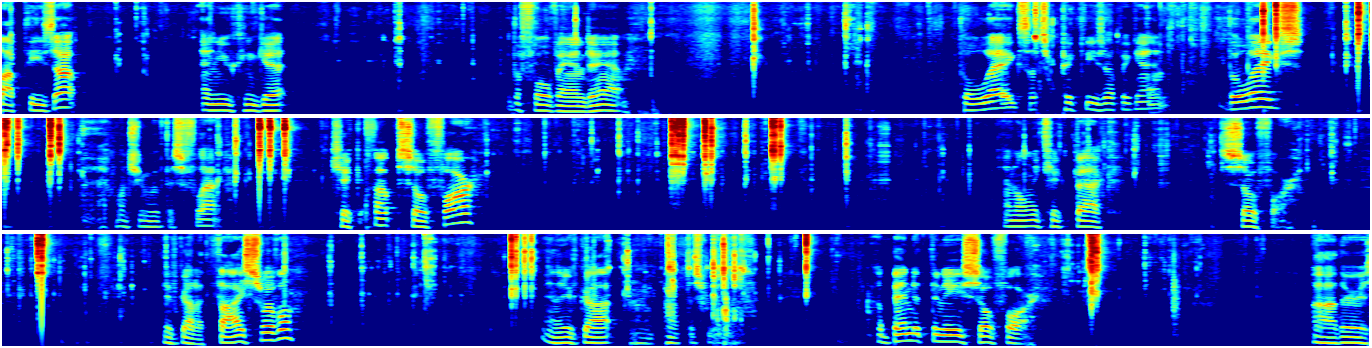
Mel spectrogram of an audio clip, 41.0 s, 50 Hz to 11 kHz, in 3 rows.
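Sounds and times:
plastic toy joint clicks: 12.6s - 14.4s, 15.8s - 16.6s, 19.2s - 23.5s, 26.9s - 28.8s, 30.6s - 32.8s, 38.1s - 38.5s.

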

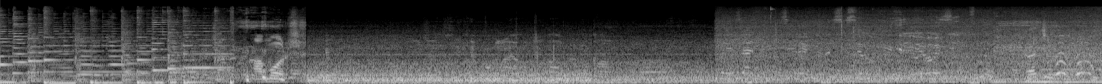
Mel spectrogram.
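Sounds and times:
people talking outdoors: 1.8s - 11.0s
vehicle road and engine drone: 2.4s - 11.0s.

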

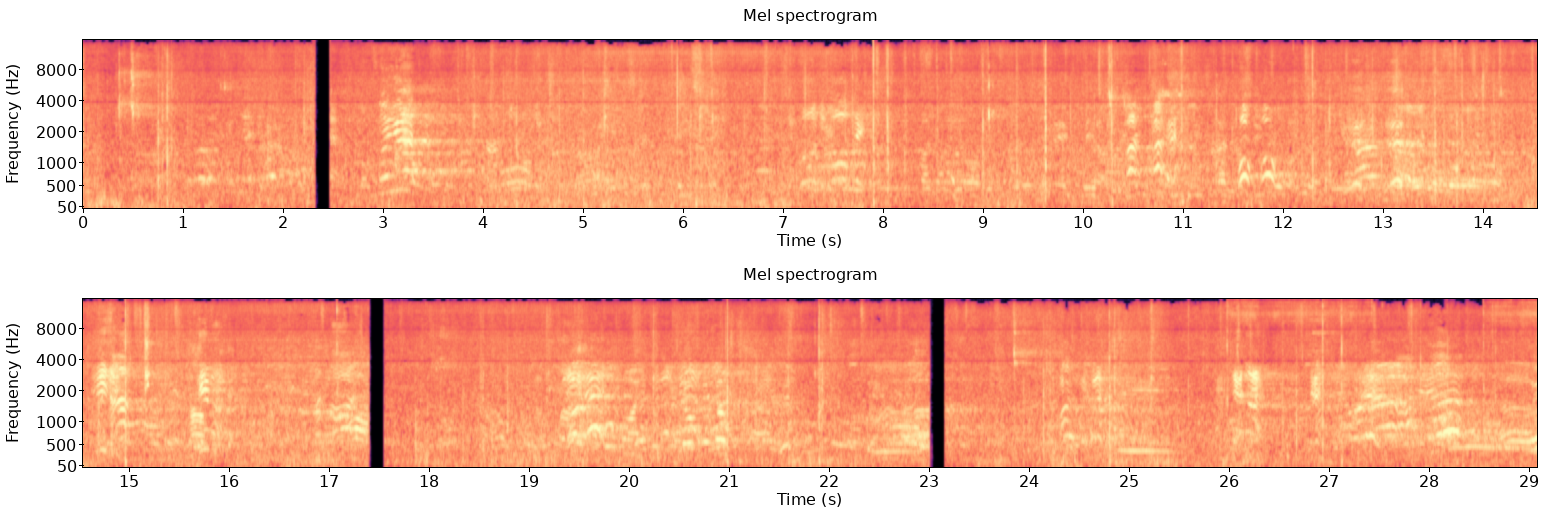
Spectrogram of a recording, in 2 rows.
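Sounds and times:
background noise: 0.0s - 29.0s
players shouting: 24.3s - 29.0s.

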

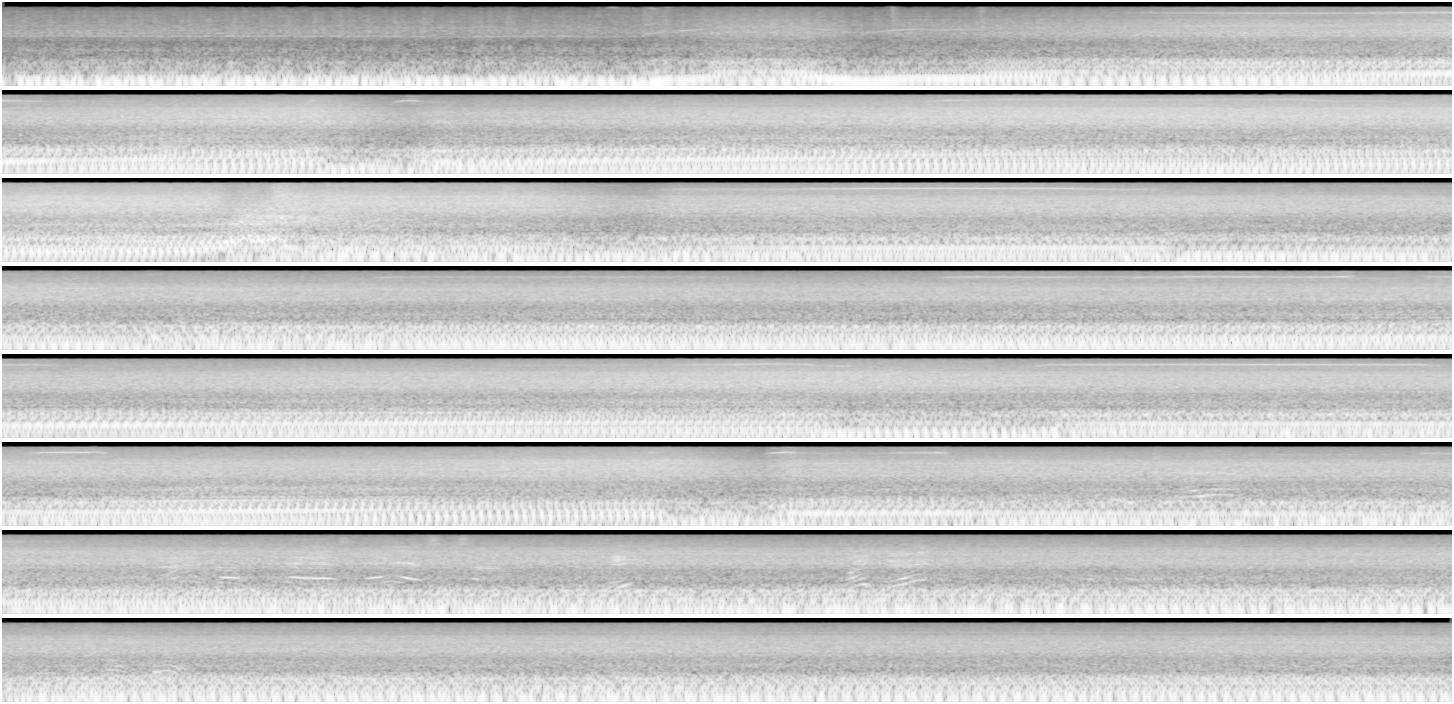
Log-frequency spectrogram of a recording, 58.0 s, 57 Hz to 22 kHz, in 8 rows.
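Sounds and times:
car engine accelerating through gears: 3.0s - 58.0s.

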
